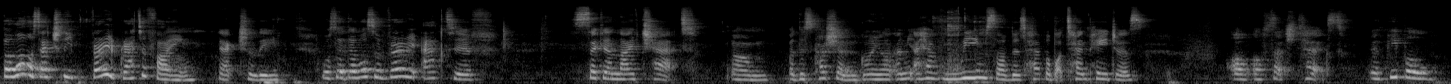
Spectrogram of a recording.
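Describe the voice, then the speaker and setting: A woman with a Singaporean accent giving an academic conference talk in a seminar room, lively, with frequent "um"s and laughs. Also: high-pitched, moderate pace. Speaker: conference speaker. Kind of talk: academic presentation. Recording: echoey room, faint noise.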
